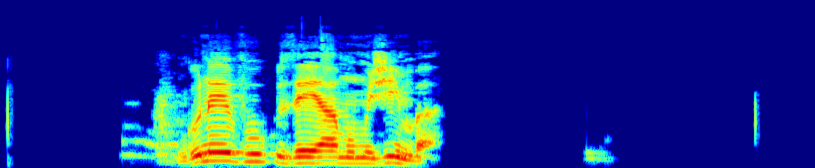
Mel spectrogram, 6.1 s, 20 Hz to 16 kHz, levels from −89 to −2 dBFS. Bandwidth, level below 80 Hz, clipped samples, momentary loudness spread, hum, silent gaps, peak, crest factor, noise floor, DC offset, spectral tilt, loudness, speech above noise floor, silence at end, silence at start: 7.4 kHz; -64 dBFS; under 0.1%; 17 LU; none; 3.35-4.37 s; 0 dBFS; 18 dB; under -90 dBFS; under 0.1%; -7 dB/octave; -14 LUFS; over 76 dB; 1.65 s; 1.1 s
